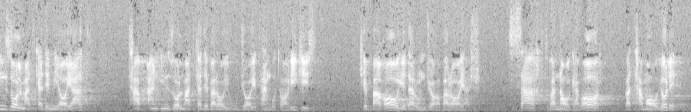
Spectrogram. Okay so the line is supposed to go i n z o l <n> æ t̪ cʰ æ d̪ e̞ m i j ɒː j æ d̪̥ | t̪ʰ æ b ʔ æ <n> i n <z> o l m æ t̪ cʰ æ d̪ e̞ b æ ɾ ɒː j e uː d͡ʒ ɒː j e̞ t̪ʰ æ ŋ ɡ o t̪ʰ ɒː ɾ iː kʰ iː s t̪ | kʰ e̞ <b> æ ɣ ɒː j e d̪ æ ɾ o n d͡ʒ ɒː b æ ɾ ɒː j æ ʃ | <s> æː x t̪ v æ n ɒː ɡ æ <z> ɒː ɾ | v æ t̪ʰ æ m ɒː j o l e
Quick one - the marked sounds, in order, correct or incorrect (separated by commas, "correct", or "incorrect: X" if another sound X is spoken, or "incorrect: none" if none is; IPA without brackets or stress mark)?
incorrect: m, correct, correct, correct, correct, incorrect: v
